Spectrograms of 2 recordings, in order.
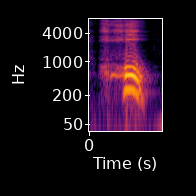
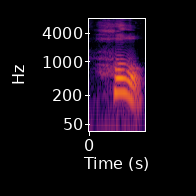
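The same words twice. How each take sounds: First: It is said loudly and low. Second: It is said very quietly.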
